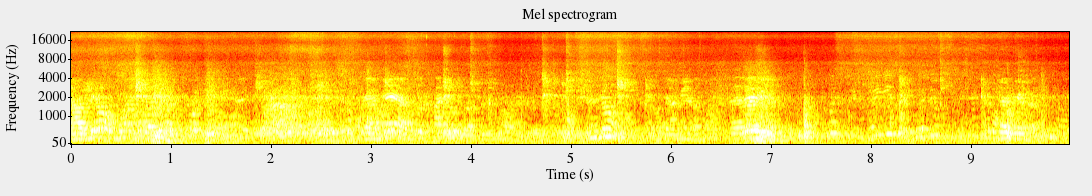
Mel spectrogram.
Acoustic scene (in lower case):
restaurant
